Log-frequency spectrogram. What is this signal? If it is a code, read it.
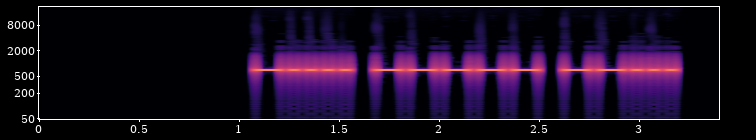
Morse code, heard as a keyed tone, about 28 wpm, 700 Hz. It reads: 607
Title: Numbers - 3-Digit 28wpm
